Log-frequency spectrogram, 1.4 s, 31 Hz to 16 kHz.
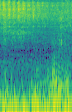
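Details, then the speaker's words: Audi A3 1.8T (possibly 180) S3 replica, stolen-recovered, cold start: loud, low, uneven thrum with irregular pulsing and no power; odd engine noise of unknown cause, owner notes little smoke, so turbo failure uncertain. "it seems to be running with a funny noise in the engine i'm not sure what that is"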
